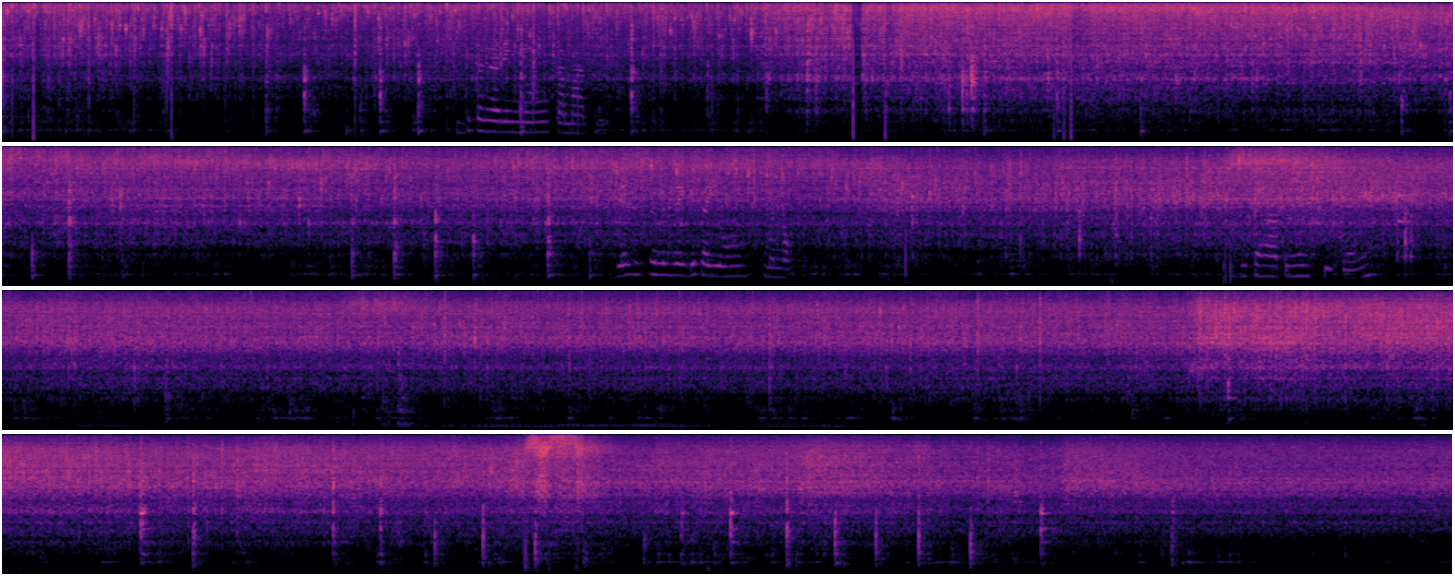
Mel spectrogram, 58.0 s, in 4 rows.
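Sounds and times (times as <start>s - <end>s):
chicken sizzling in hot oil: 0.0s - 58.0s
wooden spatula scraping a pan: 30.5s - 33.2s.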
